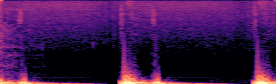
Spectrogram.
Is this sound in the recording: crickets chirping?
no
